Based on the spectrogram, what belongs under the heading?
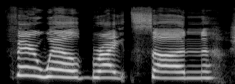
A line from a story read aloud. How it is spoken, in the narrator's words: she cried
